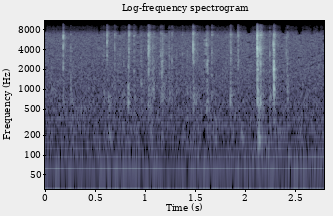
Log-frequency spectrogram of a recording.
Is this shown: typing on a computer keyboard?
yes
